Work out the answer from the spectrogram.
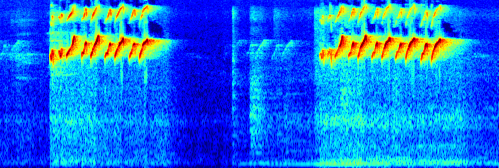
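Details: Mantenan songbird giving two rolling phrases of rapid, high, slightly rising notes, each about a second long, with a faint low rumble under the second phrase.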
